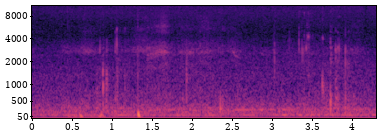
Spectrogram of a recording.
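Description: Faint chewing of a treat, with small scattered mouth clicks and one sharper click just over a second in.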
